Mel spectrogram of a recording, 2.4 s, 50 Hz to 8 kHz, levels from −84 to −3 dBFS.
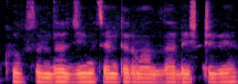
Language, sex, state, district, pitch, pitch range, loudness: Bengali, male, West Bengal, Malda, 110 Hz, 110-115 Hz, -25 LUFS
